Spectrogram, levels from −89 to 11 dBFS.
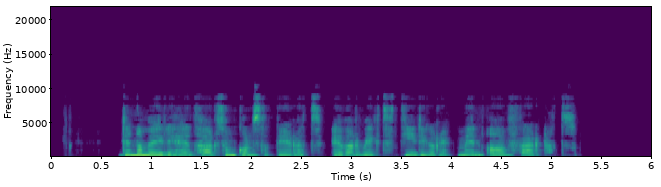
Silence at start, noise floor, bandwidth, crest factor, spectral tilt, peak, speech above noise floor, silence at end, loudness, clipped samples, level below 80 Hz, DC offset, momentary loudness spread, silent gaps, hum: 0.7 s; under -90 dBFS; 9.4 kHz; 18 dB; -4.5 dB/octave; -6 dBFS; over 67 dB; 0.75 s; -24 LUFS; under 0.1%; -70 dBFS; under 0.1%; 13 LU; none; none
